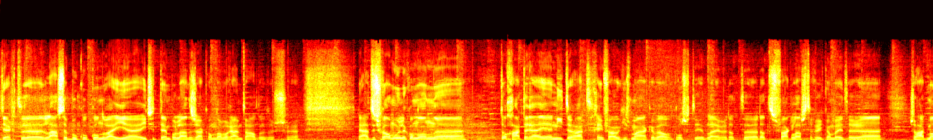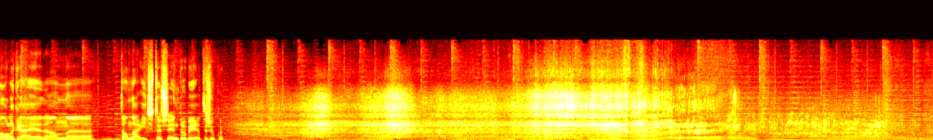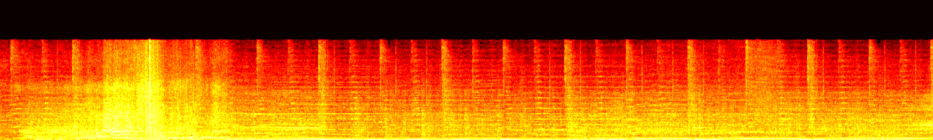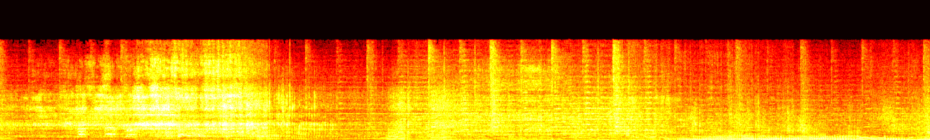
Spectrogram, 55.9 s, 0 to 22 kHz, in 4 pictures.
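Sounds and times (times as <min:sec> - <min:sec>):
rally car engine at full throttle: 0:00.0 - 0:55.9.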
